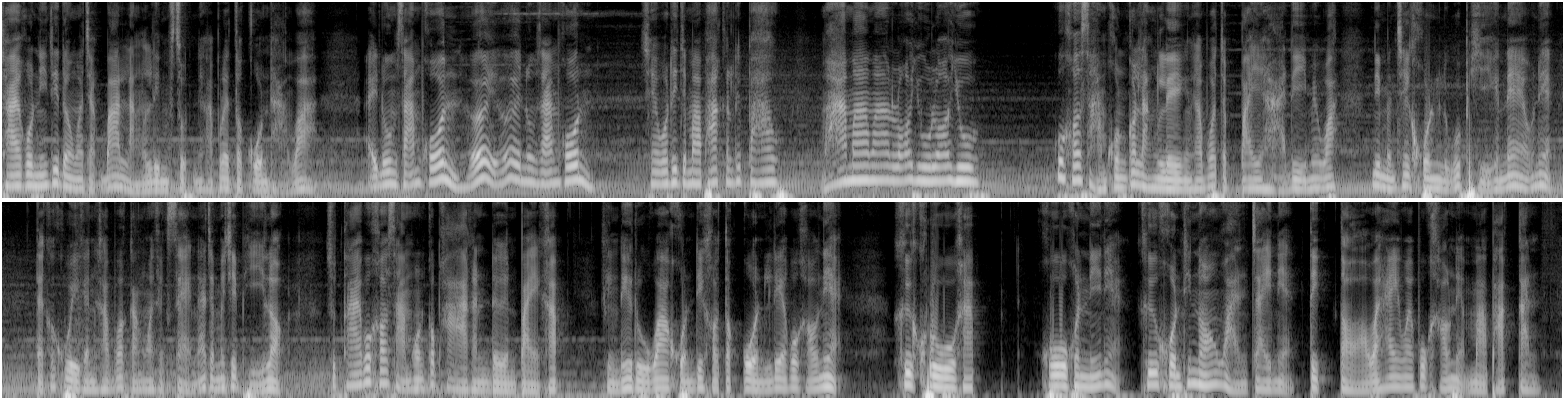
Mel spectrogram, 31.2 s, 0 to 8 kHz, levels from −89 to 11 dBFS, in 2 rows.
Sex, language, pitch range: male, Thai, 85-125 Hz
